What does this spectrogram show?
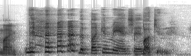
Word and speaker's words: Buchan: Buchan. I hate the way his name is spelled, because it looks like it wants to be Buchanan. Yeah. But it's not. Buchan.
